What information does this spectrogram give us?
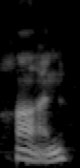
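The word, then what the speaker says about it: Khan: k-h-a-n they're pronouncing as Han it's like a silent k whereas like when I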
